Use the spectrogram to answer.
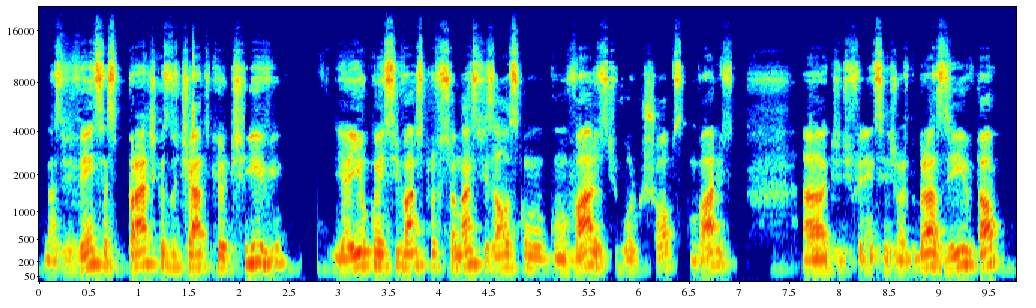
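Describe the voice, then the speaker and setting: A man who acts and teaches singing, explaining his ideas in an animated, thinking-aloud way as a guest on a live stream over a video call. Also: mid-range voice, moderate pace, breathy edge. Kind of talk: casual chat.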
